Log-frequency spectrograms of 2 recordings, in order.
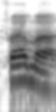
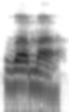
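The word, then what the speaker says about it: فما: So it is fa. Fa means so. Fatawalla anhum fama, not wama.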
